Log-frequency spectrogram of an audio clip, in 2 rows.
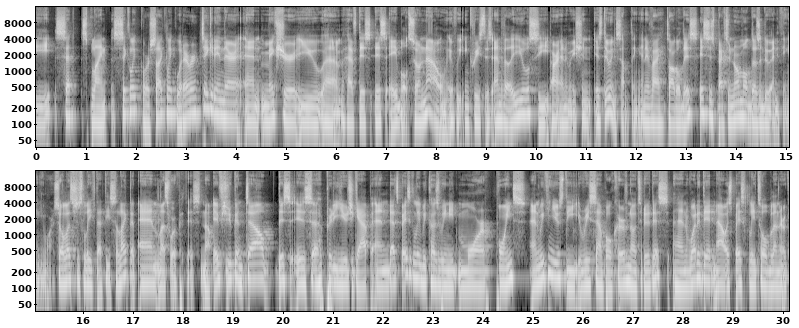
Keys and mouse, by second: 3.3 click, 7.4-9.8 drag, 12.7 click, 14.1 click, 15.6 click, 17.0-18.3 drag, 24.9 shift+a.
